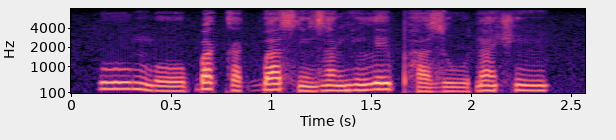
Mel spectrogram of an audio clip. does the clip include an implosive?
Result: yes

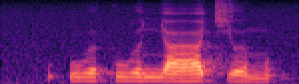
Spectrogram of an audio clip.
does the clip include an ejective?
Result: no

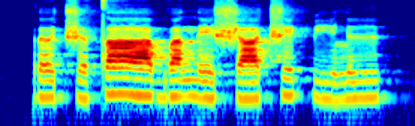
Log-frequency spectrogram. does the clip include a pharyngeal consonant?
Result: no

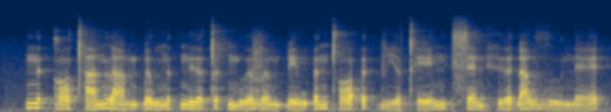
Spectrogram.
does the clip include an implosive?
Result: yes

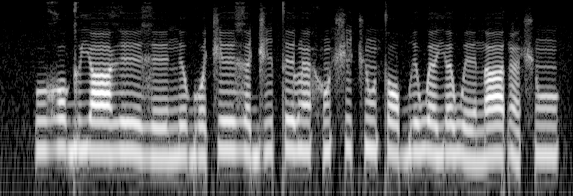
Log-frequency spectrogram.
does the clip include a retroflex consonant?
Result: no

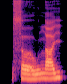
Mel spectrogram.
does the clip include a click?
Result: no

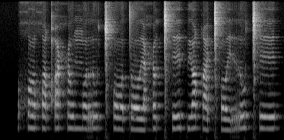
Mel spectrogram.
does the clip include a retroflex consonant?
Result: no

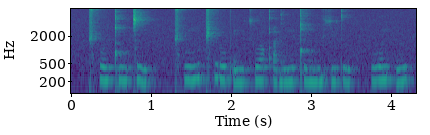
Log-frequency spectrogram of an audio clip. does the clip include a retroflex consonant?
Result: no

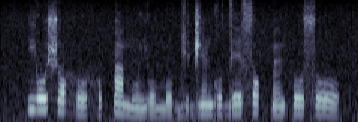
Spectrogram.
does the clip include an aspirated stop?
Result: no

